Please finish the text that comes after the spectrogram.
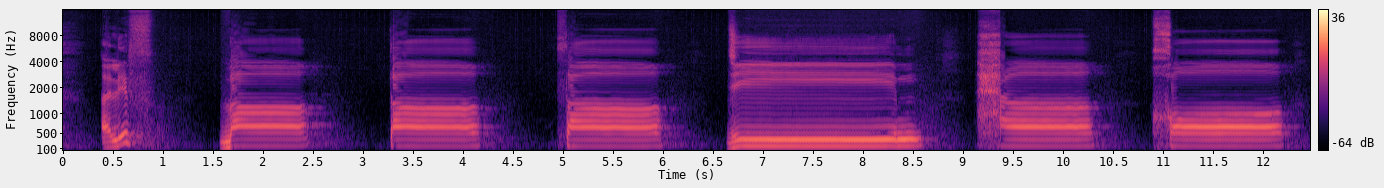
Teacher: آخر میں ہائے ساکنہ یا حمزہ ساکنہ پیدا نہیں کرنا ہے. اس چیز کا خاص خیال رکھنا ہے.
